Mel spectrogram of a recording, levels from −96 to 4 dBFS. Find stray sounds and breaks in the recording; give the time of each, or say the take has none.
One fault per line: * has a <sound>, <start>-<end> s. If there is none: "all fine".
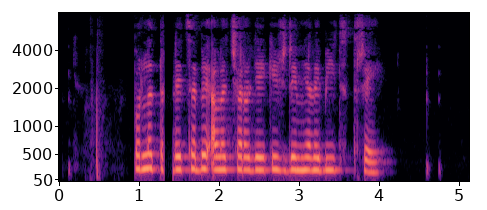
* has a dropout, 1.3-1.4 s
